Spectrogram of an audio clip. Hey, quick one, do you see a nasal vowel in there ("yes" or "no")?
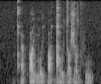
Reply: no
